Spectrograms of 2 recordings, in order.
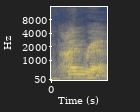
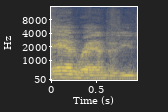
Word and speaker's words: Ayn Rand: The audiobook said Ayn Rand. Ayn Rand, alright. That sounds better than Anne Rand, where you just ignore the Y.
